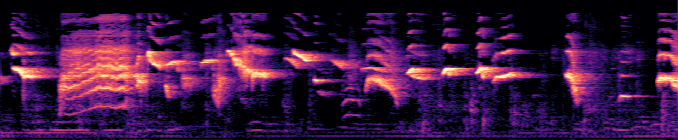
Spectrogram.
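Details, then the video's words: Chopi blackbird singing in the Baianinho style, a rich continuous run of loud whistled and slurred notes, some rising, some falling, with buzzy harsh bits mixed in and a faint low hum underneath. "BAIANINHO PÁSSARO PRETO SHOW"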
